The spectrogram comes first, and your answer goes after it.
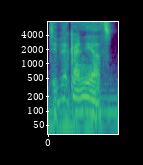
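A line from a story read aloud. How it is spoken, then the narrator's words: Choked rasp. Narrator (Russian): Прохрипел придушенный помощник, пытаясь выбраться из захвата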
